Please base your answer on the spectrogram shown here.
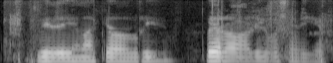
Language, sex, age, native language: Icelandic, male, 11, Icelandic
